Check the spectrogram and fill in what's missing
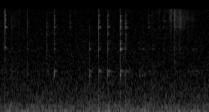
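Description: An empty black glazed ceramic mug shaped with a cat face and ears is held in both hands and tapped with long acrylic nails. It gives a quiet, irregular series of sharp, bright clicks with brief high glassy pings that die away almost at once over a soft low hiss.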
